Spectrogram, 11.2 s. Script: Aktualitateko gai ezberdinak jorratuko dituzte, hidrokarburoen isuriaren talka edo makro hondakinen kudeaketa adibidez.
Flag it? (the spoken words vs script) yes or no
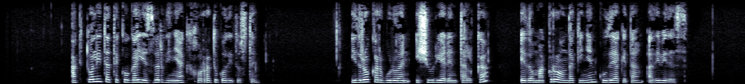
no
